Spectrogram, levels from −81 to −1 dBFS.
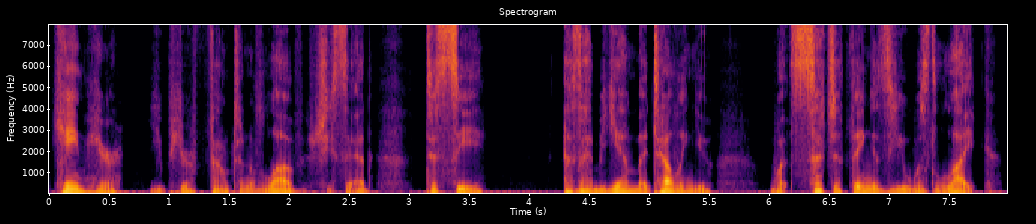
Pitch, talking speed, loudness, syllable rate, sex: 95 Hz, 180 wpm, -23 LUFS, 4.9 syllables/s, male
